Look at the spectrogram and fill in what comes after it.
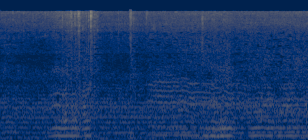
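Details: Short burst of honey bee buzzing, recorded close up: a low hum that grows louder after half a second and stays a dense, steady drone with rich overtones.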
